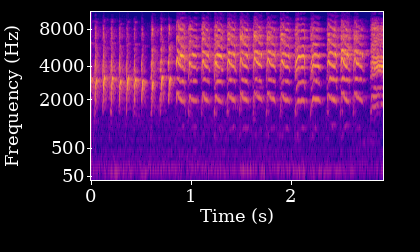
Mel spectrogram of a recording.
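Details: Greater green leafbird giving a long 'nembak' burst of song, meant to stimulate other birds to sing: a fast, even chatter of high repeated notes, a brief break, then denser buzzy trilling over a faint low hum.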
